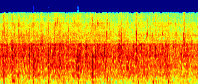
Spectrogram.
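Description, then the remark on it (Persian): Steady, dense applause from an audience, many hands clapping at once in a continuous, moderately loud wash with scattered sharper claps, and no voices. “براش دست بزن خیلی قشنگ بود نشنیده بودم”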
